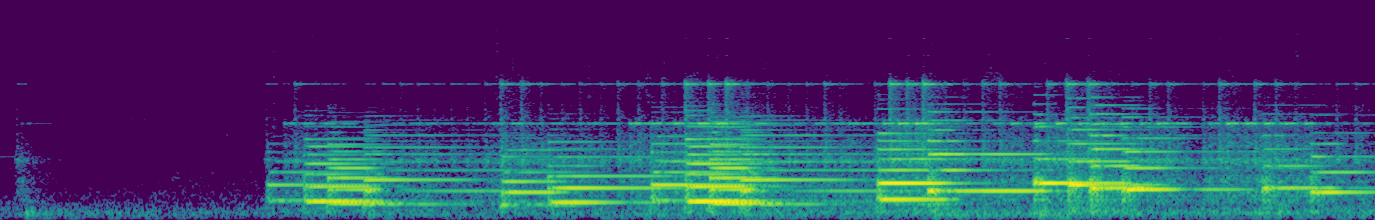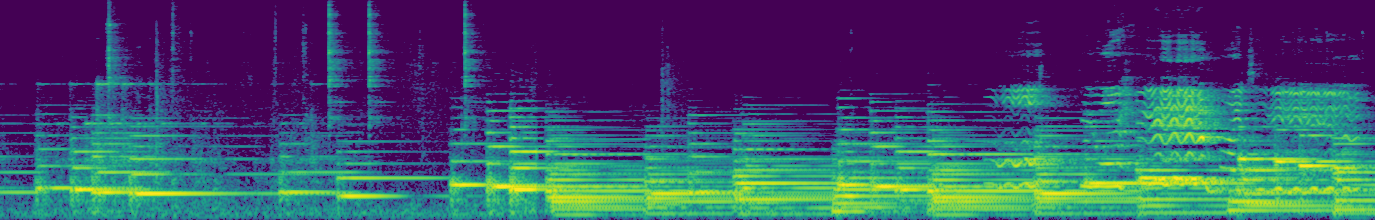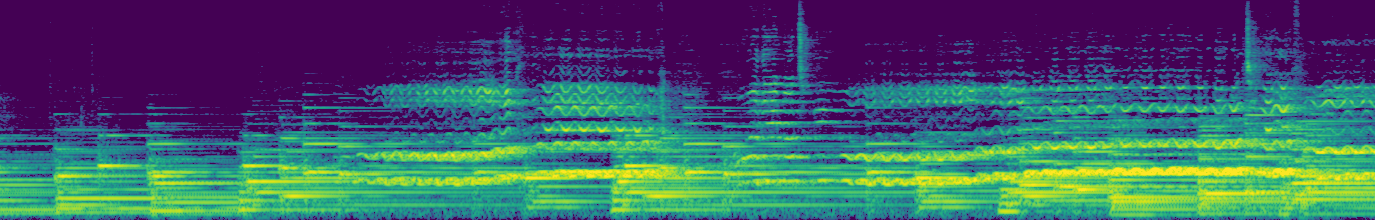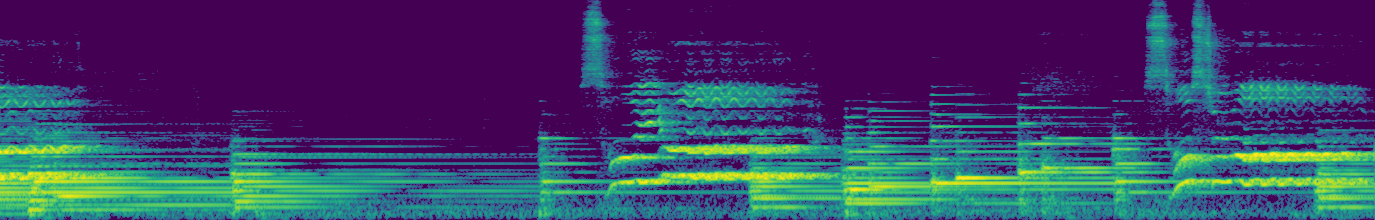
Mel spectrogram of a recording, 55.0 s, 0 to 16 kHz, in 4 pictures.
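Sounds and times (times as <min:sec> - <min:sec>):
grand piano playing: 0:02.6 - 0:55.0
woman singing operatically: 0:23.5 - 0:27.6, 0:30.9 - 0:42.3, 0:47.1 - 0:49.7, 0:52.7 - 0:55.0.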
